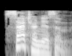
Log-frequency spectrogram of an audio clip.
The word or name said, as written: saturnism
